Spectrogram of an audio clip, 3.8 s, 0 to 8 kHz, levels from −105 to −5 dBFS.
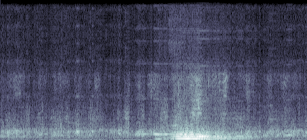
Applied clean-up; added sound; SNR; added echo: neural separator model SepFormer DNS4.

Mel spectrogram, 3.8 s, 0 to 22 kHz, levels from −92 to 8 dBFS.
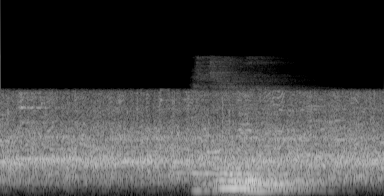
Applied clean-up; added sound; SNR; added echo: none; Crowd; -4 dB; reverberation time 2.1 s.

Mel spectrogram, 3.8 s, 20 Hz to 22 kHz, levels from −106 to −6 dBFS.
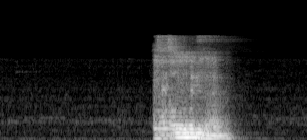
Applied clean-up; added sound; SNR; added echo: neural mask model DeepFilterNet 3.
